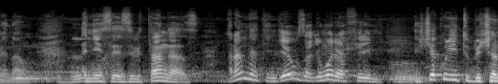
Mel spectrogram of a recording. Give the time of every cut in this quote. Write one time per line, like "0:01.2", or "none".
none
